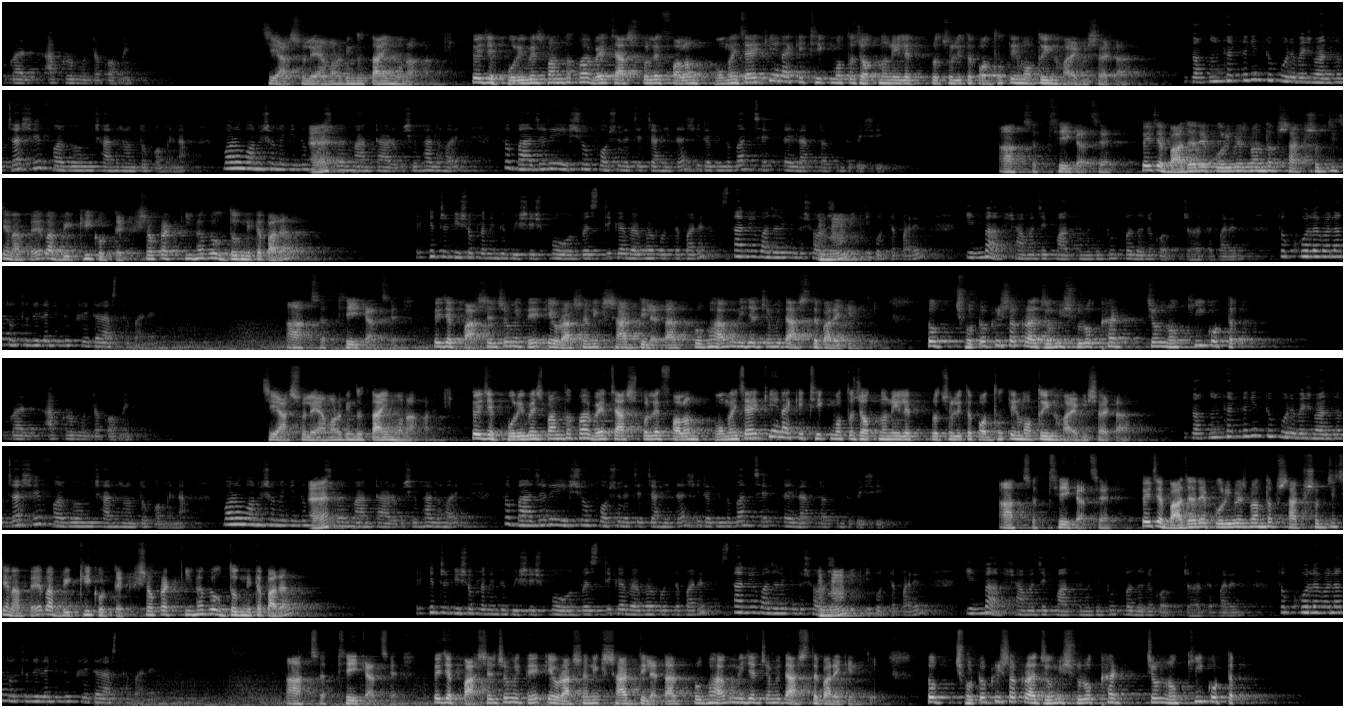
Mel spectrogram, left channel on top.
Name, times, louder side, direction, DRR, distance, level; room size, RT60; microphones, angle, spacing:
voice 1, 0.0-1.3 11.9-22.3 31.0-41.8, equal, 5° right, 8 dB, 0.8 m, -37 dB
voice 2, 2.6-4.2 4.7-11.3 16.5-16.7 23.4-23.5 23.9-24.5 24.8-29.7 35.0-35.3 43.1-44.2 44.5-48.8 49.1-51.4 51.7-52.5, right 2 dB, 35° right, 10 dB, 0.8 m, -26 dB
sound 1, 41.1-46.8, right 1 dB, 50° right, 2.0 m, -46 dB
15.5 x 15.0 x 4.7 m, 0.99 s
head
